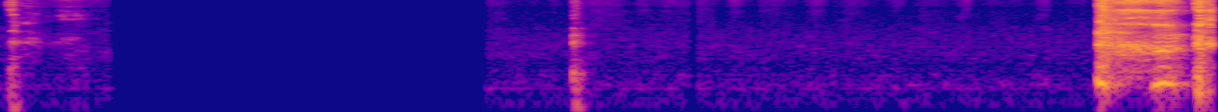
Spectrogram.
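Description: A short cough at the start, another brief one midway through near silence, then a loud, harsh burst of coughing at the end.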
